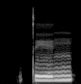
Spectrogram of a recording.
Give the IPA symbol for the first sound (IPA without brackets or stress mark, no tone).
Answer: t̪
